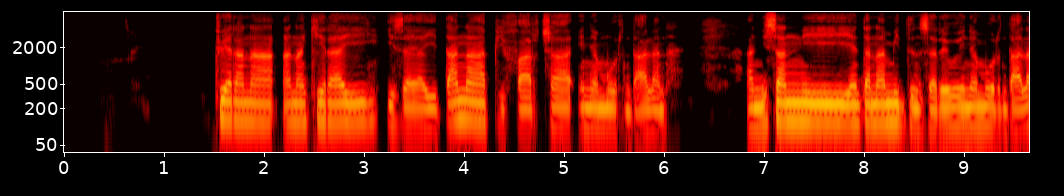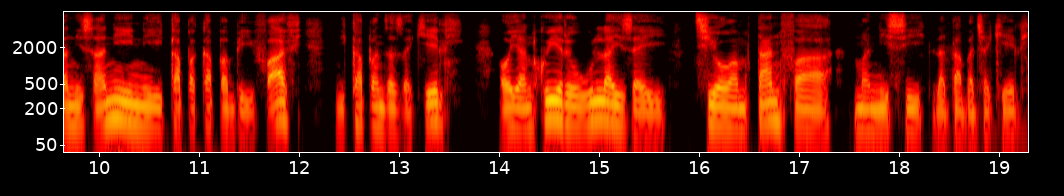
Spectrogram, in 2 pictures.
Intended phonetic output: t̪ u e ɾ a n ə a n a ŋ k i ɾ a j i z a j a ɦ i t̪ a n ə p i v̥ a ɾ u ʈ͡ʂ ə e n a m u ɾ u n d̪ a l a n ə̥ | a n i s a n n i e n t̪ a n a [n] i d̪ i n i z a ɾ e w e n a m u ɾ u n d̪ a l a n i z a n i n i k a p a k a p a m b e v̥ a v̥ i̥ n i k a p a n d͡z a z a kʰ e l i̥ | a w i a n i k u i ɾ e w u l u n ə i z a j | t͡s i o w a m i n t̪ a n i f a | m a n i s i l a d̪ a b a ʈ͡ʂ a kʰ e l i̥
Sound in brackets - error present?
yes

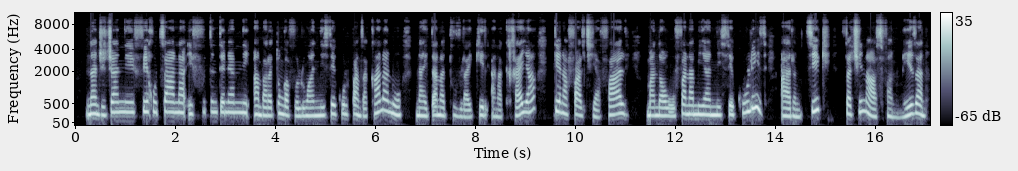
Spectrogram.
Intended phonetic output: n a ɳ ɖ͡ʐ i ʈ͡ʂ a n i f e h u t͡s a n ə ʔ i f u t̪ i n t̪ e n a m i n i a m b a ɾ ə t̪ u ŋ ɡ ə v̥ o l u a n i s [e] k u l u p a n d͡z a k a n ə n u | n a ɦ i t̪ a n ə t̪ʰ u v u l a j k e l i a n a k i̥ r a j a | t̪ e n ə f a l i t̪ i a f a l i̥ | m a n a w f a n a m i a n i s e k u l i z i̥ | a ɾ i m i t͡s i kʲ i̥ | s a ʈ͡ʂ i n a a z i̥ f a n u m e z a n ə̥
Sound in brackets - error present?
no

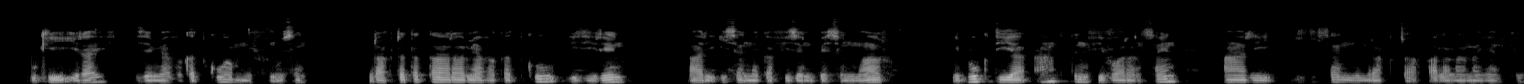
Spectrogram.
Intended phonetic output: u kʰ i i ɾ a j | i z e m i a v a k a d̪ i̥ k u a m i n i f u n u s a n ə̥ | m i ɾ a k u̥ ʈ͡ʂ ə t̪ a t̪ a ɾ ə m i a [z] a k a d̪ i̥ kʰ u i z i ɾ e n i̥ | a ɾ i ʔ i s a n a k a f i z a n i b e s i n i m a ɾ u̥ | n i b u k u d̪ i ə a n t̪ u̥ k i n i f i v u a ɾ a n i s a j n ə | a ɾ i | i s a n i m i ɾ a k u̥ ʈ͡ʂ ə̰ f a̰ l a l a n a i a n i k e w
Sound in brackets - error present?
yes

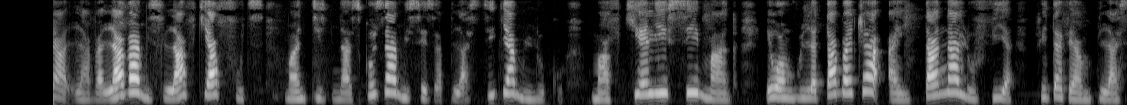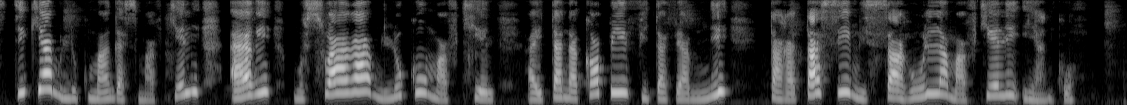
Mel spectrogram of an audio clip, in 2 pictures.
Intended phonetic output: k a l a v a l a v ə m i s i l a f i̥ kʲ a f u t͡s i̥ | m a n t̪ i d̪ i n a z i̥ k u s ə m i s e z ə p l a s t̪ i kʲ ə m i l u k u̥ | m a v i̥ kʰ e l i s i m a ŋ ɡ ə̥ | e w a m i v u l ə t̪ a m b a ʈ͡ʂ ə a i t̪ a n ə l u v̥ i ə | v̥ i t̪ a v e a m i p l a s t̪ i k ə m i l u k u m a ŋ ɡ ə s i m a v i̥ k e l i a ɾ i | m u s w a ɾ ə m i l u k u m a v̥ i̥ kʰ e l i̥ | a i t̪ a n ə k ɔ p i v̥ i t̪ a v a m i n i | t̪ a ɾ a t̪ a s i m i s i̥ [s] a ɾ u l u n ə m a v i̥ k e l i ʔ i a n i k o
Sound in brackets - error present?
no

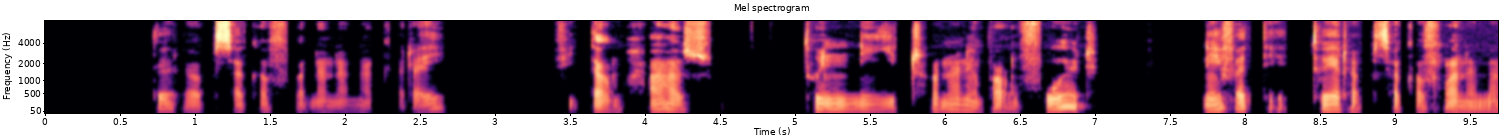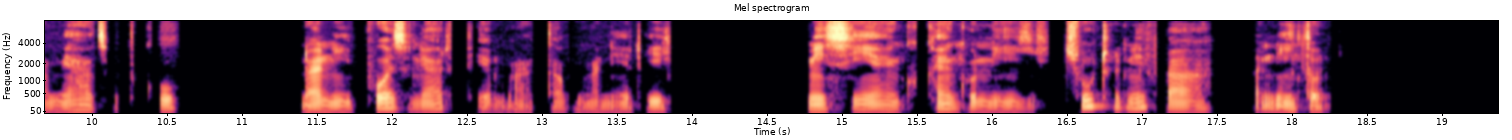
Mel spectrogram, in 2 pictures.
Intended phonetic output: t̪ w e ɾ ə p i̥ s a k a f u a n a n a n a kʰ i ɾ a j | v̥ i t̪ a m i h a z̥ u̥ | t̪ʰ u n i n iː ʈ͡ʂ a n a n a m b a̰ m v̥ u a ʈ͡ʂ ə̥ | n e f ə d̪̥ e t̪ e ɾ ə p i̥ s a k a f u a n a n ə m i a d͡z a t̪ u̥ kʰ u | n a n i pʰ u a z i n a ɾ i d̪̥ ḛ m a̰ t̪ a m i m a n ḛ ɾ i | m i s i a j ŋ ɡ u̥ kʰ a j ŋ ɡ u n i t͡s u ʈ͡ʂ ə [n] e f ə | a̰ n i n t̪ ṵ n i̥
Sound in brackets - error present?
no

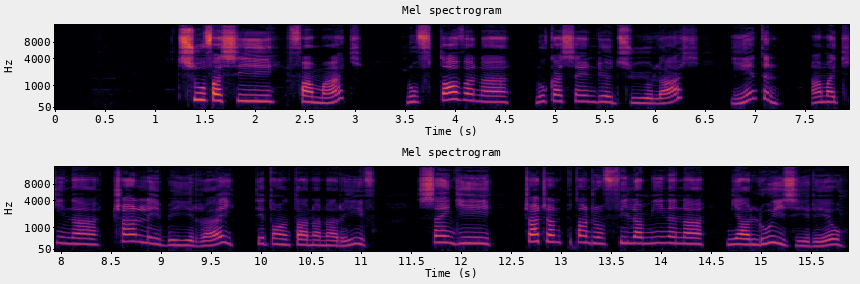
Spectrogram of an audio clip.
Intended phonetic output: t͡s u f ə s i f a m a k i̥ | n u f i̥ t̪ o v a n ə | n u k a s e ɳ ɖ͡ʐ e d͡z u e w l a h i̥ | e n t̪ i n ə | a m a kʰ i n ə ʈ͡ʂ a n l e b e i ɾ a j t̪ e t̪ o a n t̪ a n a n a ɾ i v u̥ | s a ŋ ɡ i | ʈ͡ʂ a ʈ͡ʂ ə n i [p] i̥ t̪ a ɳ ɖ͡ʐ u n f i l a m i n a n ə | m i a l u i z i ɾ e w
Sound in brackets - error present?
no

